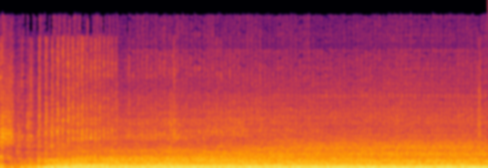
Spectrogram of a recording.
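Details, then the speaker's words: Lawnmower just after cable repair, briefly run. The small engine runs with an uneven, lumpy beat and wavering note instead of a clean idle; it likely needs carburetor work and idle adjustment. "it does throttle down we may just have to adjust adjust that but hear that noise and might want a bit carburetor work mate"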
